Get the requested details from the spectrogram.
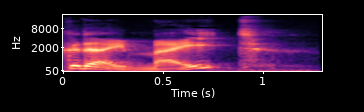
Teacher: Like now the thing about Australian is you have to, if you want to do an Australian accent, you have to end everything as though it is a question. Like, for real, you have to have a rising intonation.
